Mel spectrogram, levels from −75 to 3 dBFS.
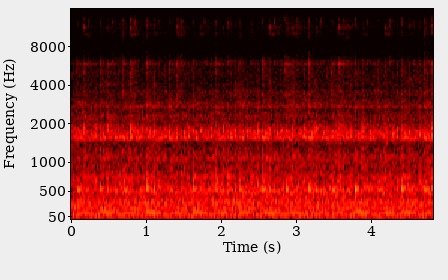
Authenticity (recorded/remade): recorded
